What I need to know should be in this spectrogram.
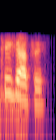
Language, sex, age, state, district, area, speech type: Bengali, female, 30-45, West Bengal, Howrah, urban, conversation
